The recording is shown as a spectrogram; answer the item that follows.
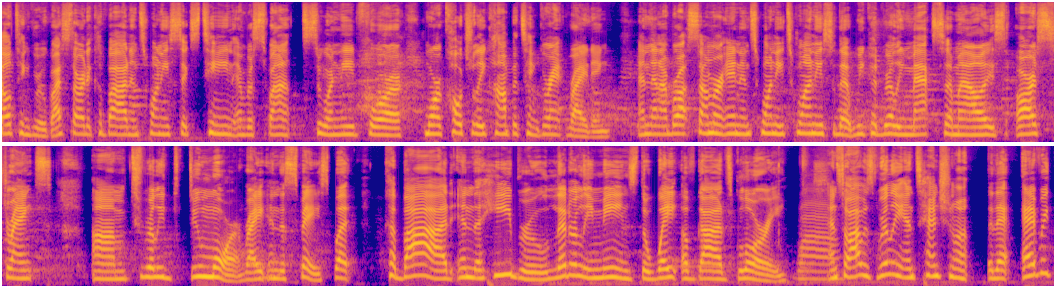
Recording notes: LIVE at FutureLAND. We Went LIVE at the FutureLAND Conference 2023.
